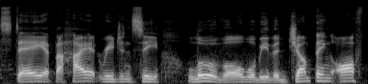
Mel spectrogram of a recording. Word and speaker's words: Louisville: You got to kind of slur it all together. Yeah, Louisville.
